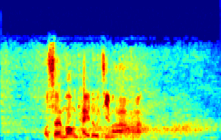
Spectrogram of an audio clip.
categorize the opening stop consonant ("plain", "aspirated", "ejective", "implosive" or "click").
aspirated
